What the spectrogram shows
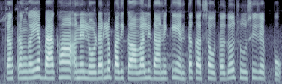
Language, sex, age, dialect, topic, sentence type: Telugu, male, 36-40, Telangana, agriculture, statement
